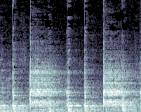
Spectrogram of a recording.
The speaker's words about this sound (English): But there's other kind of click sounds that we can do on the, on the ukulele here, like this one.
